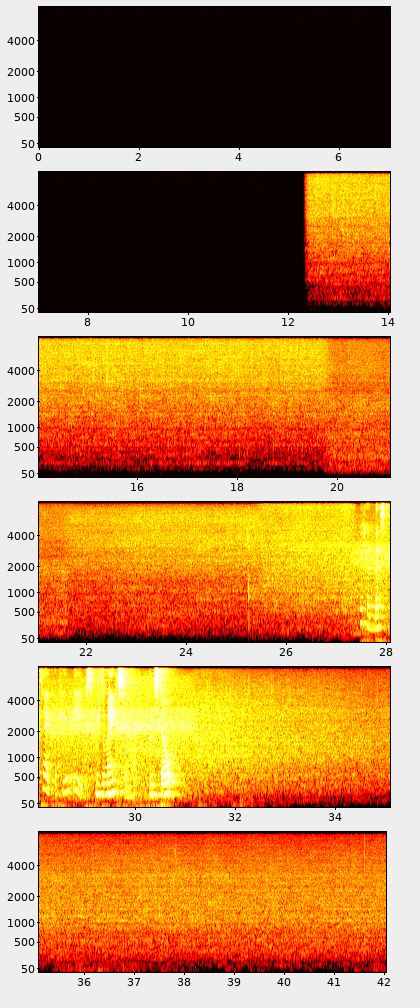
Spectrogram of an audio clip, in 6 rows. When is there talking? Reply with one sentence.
You can hear the talking from 27.4 to 30.7 s.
